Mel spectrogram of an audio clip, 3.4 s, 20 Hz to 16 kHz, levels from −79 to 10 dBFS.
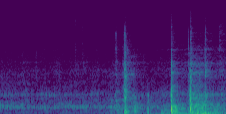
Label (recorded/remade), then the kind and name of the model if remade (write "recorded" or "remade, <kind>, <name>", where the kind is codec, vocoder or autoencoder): remade, codec, SNAC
